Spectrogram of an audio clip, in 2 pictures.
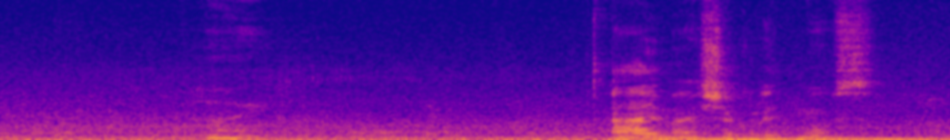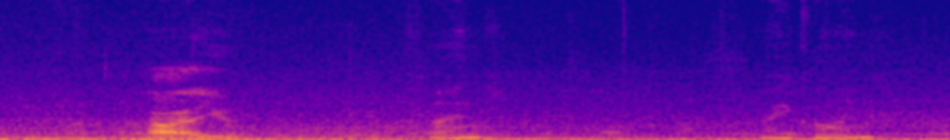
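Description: A young woman speaks softly into a phone.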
